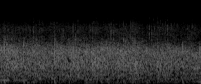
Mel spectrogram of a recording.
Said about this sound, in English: Let's give the worship team a round of applause.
